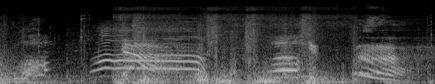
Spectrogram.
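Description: Fire bursts and crackles with sharp impacts.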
